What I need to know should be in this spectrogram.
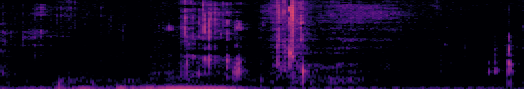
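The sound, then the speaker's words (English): Someone chews mashed potatoes mixed with dillisk seaweed and butter. The moist mouth sounds are faint, with a few sharper clicks of the tongue and lips. “on this occasion I've mixed in some seaweed, which is dillisk, and some butter. Now, I've tasted dillisk before, so I'm kind of hopeful that I'll like this one. So I'm going to give it a bash here.”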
